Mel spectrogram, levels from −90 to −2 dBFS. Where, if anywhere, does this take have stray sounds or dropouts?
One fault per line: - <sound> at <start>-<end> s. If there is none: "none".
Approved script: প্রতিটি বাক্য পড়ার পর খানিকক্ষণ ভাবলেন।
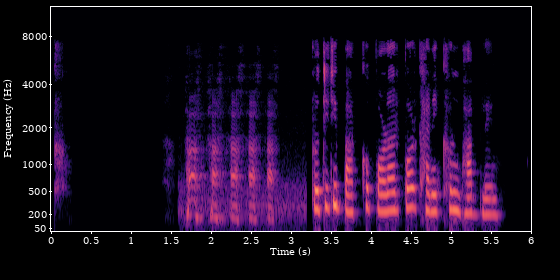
- laugh at 1.7-2.9 s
